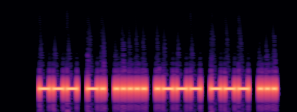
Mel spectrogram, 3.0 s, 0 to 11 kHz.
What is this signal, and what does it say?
Morse code, heard as a keyed tone, about 34 wpm, 700 Hz. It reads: ON5JOS
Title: DXCC-100 Call Signs - 6 Characters - Repeated 2x - 35wpm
